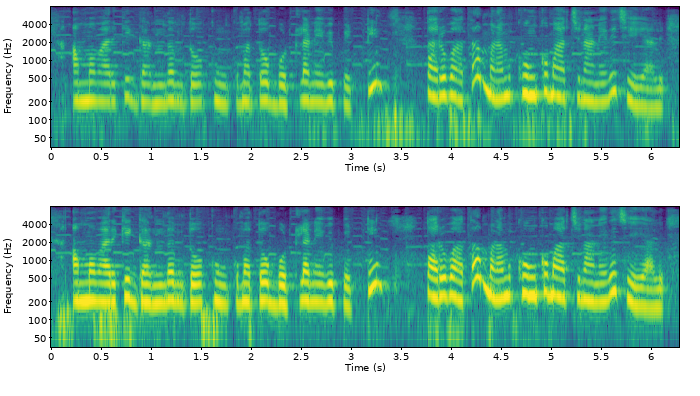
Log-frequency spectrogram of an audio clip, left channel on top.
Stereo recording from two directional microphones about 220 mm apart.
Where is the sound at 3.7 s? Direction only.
10° left (ahead or behind).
